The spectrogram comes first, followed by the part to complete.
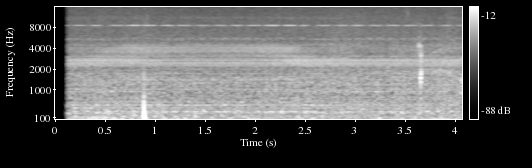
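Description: Faint, steady room hum and hiss with a few thin steady tones, broken by a short faint click about a second in and a smaller one near the end.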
